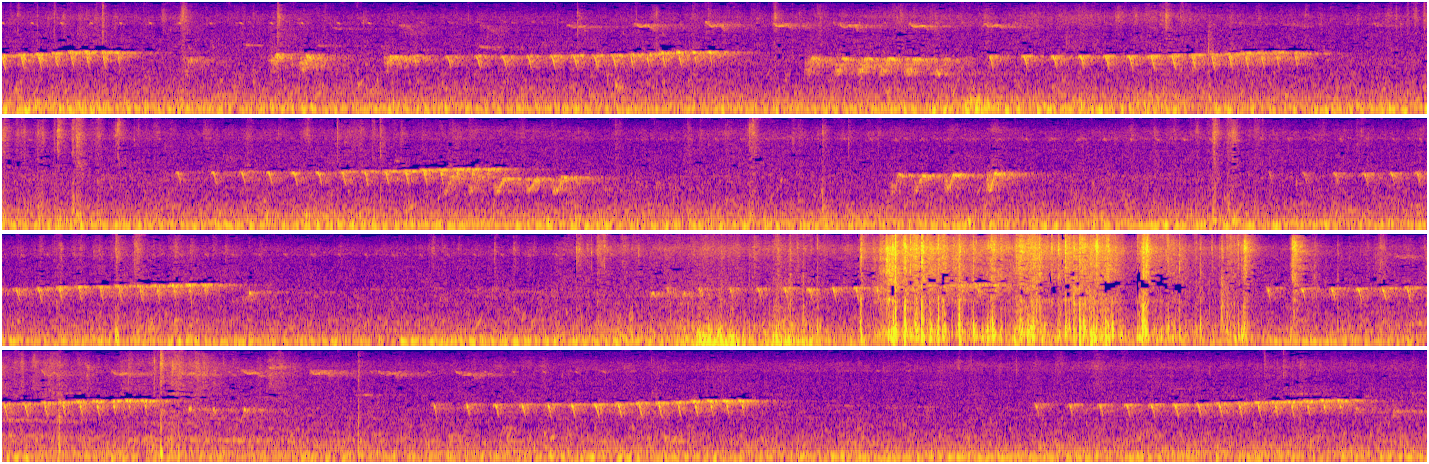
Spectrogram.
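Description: A bird repeating a short, buzzy trill that rises at the end, every second or two. About two-thirds of the way through comes a louder burst of wing flapping and rustling at the trap cage, lasting a couple of seconds.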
